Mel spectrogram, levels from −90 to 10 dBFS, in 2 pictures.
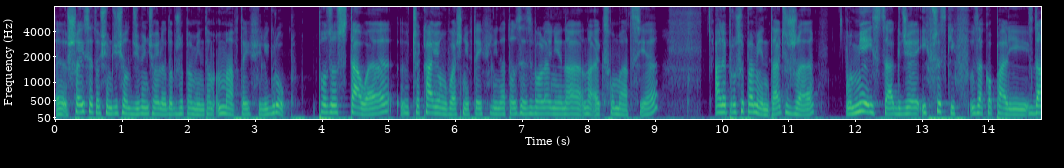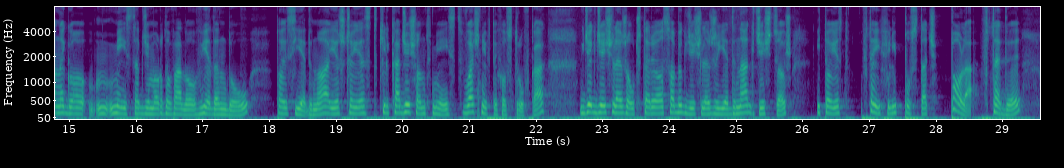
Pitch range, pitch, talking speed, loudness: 150-180 Hz, 160 Hz, 140 wpm, -27 LUFS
